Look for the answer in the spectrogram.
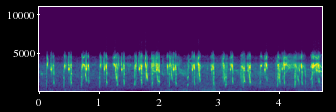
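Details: Osprey nest in June 2012 with chicks being fed: rapid series of high, sharp chipping notes, several per second, some clustered in bursts, over a steady low background hiss.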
